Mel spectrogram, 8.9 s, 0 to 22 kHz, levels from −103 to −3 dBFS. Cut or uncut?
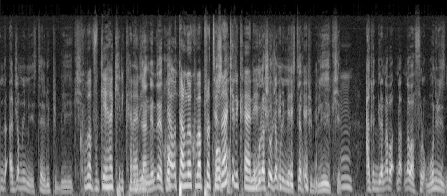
uncut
